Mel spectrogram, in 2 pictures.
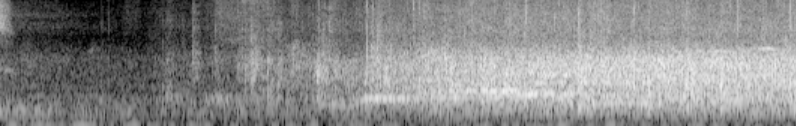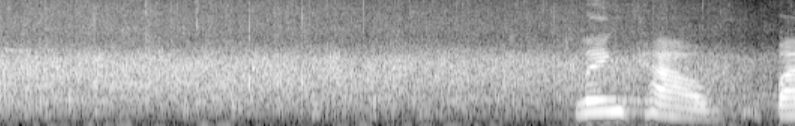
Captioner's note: applause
